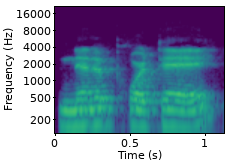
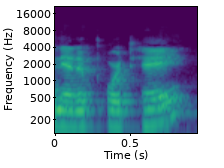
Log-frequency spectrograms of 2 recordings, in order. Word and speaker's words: Net-a-Porter: We work with Net-a-Porter. Am I saying it right? Net-a-Porter?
